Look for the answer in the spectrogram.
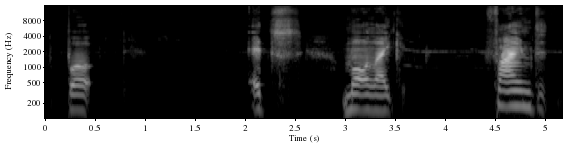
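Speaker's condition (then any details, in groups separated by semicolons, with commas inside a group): Cerebral palsy; tight muscles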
